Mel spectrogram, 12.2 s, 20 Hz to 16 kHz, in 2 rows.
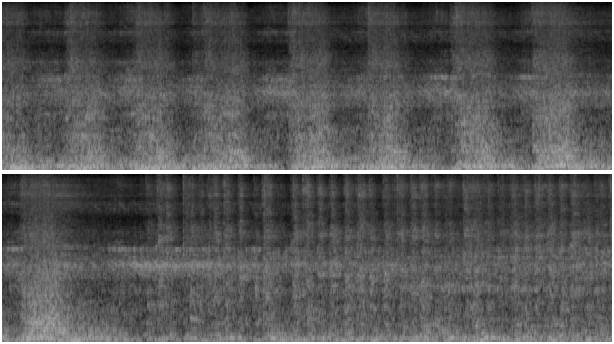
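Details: Datsun Magnum V8 with new supercharger, charge piping unhooked and no air filter, rewired ignition: lumpy idle pulsing a little over once a second, settling to a steadier note; normal idle.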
